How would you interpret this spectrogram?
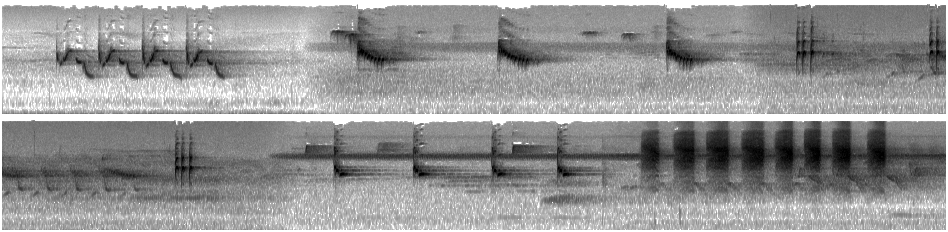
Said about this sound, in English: The Carolina wren has a loud and ringing song, plus a variety of calls.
